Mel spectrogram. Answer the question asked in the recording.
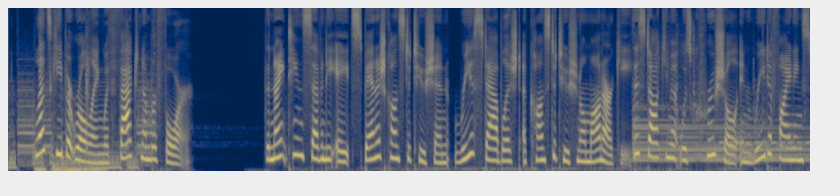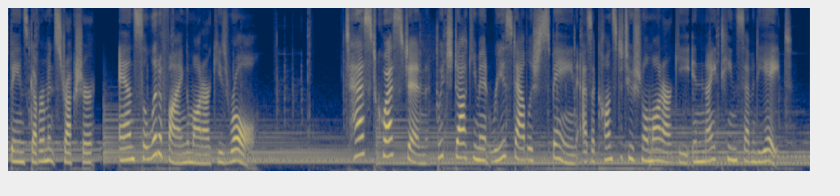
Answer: Spanish Constitution.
